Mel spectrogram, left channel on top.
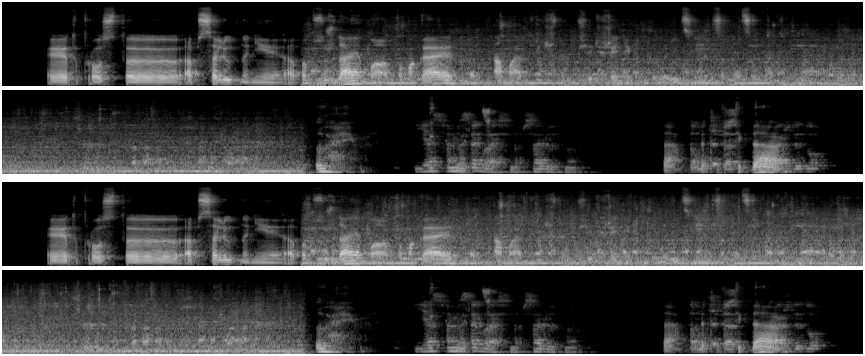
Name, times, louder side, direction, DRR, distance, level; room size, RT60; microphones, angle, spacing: voice 1, 0.5-4.5 4.9-8.1 11.7-12.1 13.1-13.3 15.2-15.4 15.7-15.8 16.1-16.4, left 1 dB, 5° left, 7 dB, 0.5 m, -23 dB
sound 1, 3.0-11.7, right 2 dB, 55° right, 0.6 m, -26 dB
voice 2, 4.4-4.8 12.7-14.4 15.5-15.9 16.3-16.7, equal, 15° right, -5 dB, 2.7 m, -32 dB
9.1 x 7.3 x 2.6 m, 0.34 s
head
